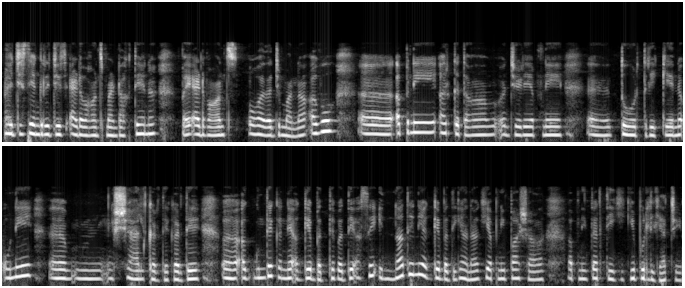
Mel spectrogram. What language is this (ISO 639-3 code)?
doi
